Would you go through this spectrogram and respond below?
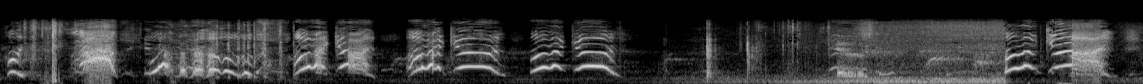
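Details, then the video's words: Two cats jumped into a gutter and made weird noises: a series of loud arched, wavering yowls in short bursts, with pauses between, then a stretch of rustling and scraping before more wailing cries. "Cats making weird noises"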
